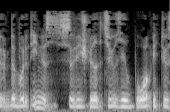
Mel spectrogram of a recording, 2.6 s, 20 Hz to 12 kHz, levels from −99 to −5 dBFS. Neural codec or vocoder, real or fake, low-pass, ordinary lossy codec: autoencoder, 22.05 kHz, a latent of 192 numbers a frame, VITS, trained on many speakers; fake; 9.9 kHz; MP3, 32 kbps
